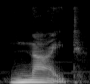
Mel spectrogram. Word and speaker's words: night: the next word night now here again the letter G won't be in effect so we'll pronounce it as night as we can see here the proper pronunciation is night we need to be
